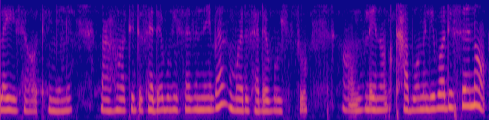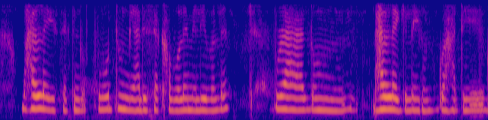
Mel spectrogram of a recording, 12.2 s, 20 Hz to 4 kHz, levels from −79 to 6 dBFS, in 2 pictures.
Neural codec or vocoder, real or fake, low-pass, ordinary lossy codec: codec, 16 kHz, 4.8 kbps, FACodec; fake; 3.6 kHz; none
